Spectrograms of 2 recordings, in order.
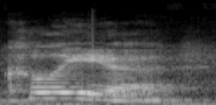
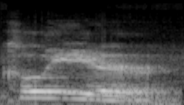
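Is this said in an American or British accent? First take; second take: British; American. First: It is said with a British accent. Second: It is said with an American accent. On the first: "no inglês britânico" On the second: "Já no inglês americano fica"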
